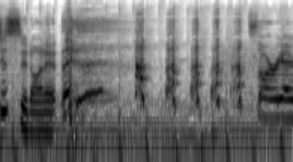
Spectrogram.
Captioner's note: laughing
